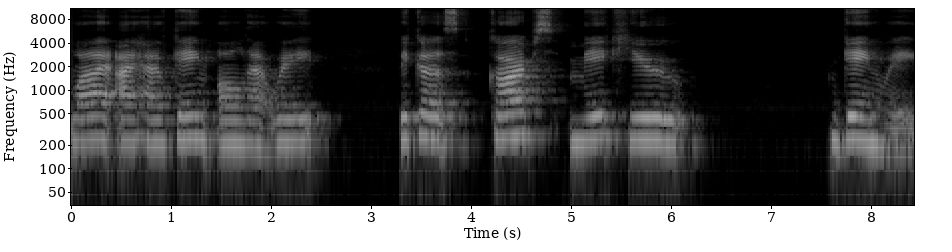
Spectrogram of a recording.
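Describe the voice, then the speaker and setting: Speaking at a very slow pace with long, frequent pauses, a woman uses a fairly high pitch, with audible room echo around her. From Belgium. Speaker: YouTuber. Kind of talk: casual vlog talk. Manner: halting, many fillers.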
